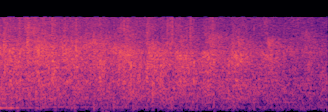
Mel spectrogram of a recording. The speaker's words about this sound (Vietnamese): Cộng đoàn cho một tràng vỗ tay chúc mừng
